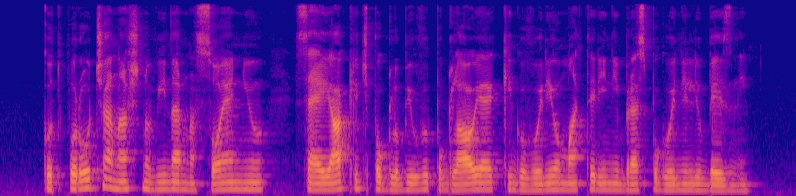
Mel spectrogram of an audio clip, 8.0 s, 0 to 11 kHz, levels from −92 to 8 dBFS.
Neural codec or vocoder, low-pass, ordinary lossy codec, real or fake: none; 9.9 kHz; AAC, 64 kbps; real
